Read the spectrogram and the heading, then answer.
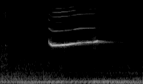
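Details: Male Oriental magpie-robin giving a call meant to set other birds singing: a single clear, sustained whistle that climbs slightly in pitch and then fades quickly, against a quiet background.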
